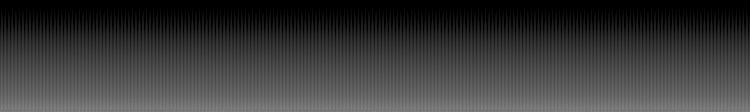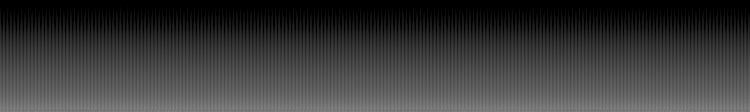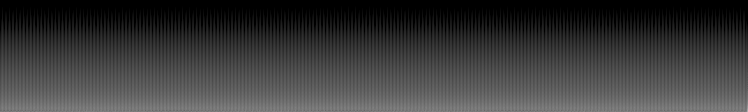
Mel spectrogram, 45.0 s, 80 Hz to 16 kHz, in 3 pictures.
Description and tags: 7.8 hertz sound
